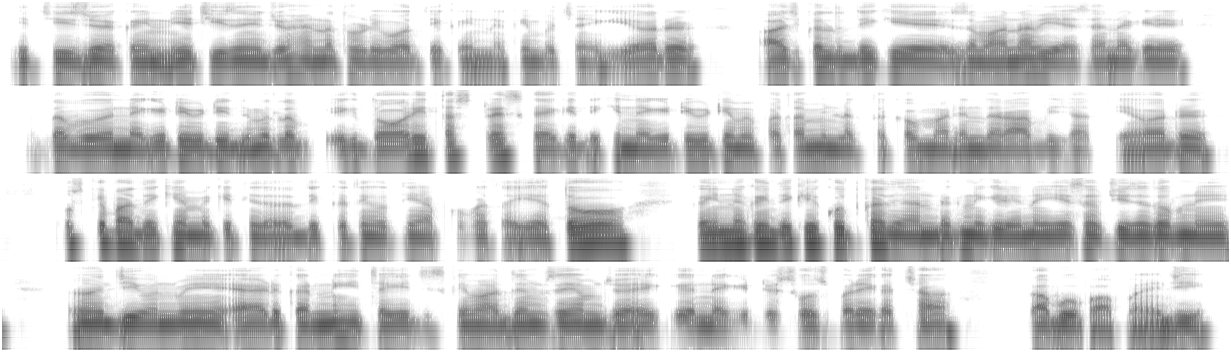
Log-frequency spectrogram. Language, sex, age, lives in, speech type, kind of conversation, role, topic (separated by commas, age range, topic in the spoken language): Hindi, male, 55-59, India, conversation, podcast, guest, नकारात्मक विचार आने पर आप क्या करते हैं?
